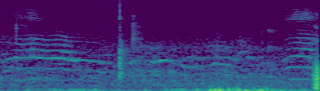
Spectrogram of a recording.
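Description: Faint, high-pitched, wavering cries: one drawn-out call lasting over a second, then two shorter ones, with a brief low rumble and a single click in between.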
